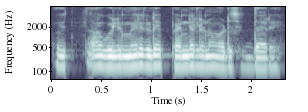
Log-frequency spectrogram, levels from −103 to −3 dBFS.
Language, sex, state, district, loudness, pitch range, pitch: Kannada, male, Karnataka, Koppal, -14 LUFS, 135-145 Hz, 145 Hz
